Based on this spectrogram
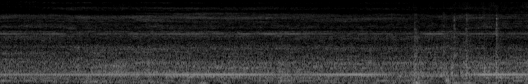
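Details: New iRobot Roomba Plus 515 vacuum-mop combo cleaning a messy floor in back-and-forth straight lines, first of two passes: even steady mid-pitched hum with faint whine and occasional floor bumps; running normally.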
